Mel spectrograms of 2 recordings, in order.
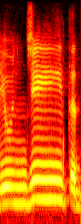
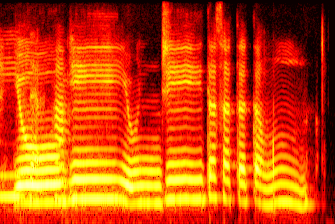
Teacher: ಯುಂಜಿತ್ ಅಲ್ಲ, ಯುಂಜೀತ ದೀರ್ಘ ಇದೆಯಲ್ಲ ಮಾತಾಜಿ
